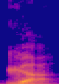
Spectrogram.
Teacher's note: GH makes what's known as the voiced velar fricative, ga. Or it might be devoiced, I don't know.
